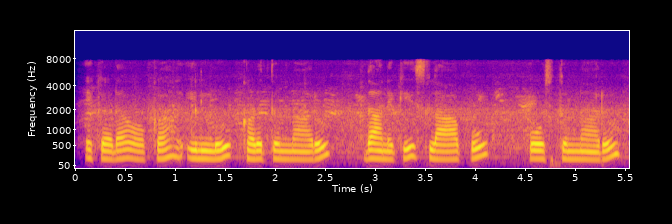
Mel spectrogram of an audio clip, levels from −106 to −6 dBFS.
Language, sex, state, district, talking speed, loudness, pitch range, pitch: Telugu, female, Telangana, Mahabubabad, 75 wpm, -17 LUFS, 170-185 Hz, 180 Hz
